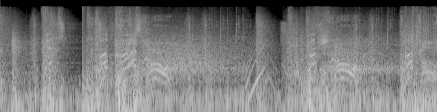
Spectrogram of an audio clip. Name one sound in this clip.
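Blows, kicks and whooshes from a video game fight thump and swish in quick bursts.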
